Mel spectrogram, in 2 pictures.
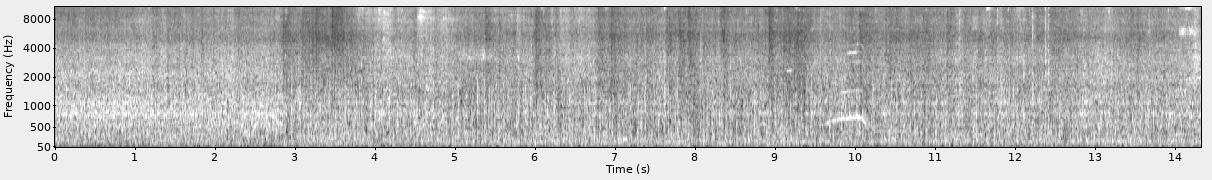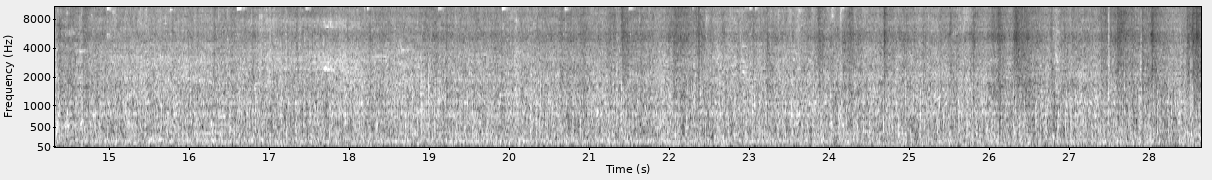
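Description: Passenger train running along the track, a steady running noise of wheels and coaches.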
